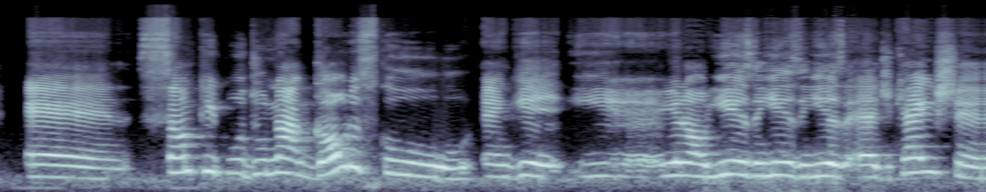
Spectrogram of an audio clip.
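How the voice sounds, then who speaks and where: Animated and high-pitched, a woman speaks at a fairly slow pace with hardly any pauses and ordinary pitch variation. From Chicago, South Side. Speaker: podcast co-host with a doctorate. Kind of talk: casual chat.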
